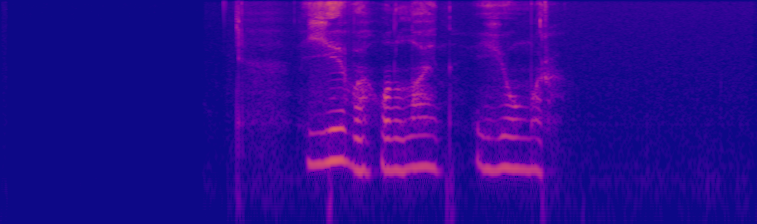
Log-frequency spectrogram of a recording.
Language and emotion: Russian, sad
